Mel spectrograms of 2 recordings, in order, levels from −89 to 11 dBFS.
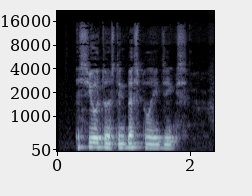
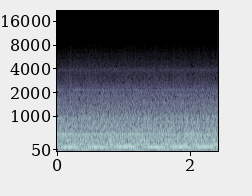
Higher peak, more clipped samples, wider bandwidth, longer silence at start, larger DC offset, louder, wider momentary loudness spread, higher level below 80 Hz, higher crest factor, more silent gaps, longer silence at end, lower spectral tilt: about the same, -2 dBFS vs -4 dBFS; neither; first, 15 kHz vs 4.1 kHz; first, 0.3 s vs 0 s; neither; second, -17 LUFS vs -12 LUFS; first, 17 LU vs 1 LU; second, -54 dBFS vs -24 dBFS; first, 16 dB vs 8 dB; neither; first, 0.45 s vs 0 s; second, -6.5 dB/octave vs -12 dB/octave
